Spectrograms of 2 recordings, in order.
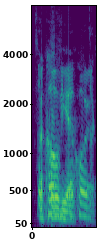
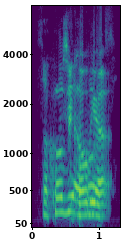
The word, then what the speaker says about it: Sokovia: Sokovia. – Sokovia.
